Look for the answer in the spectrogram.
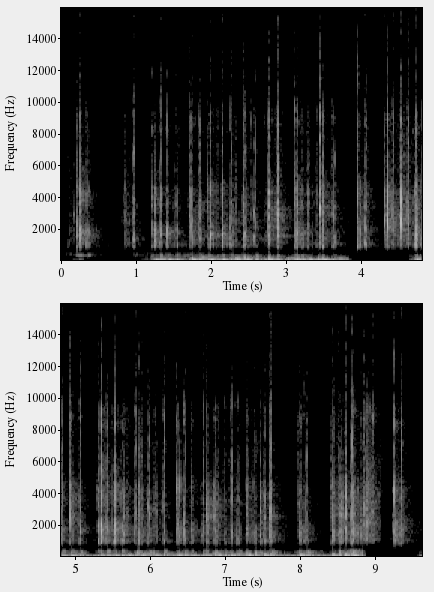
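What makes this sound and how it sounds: A full-size black plastic HyperX Alloy Core gaming keyboard with square plastic keycaps and a foam-modded, foam-dampened case is typed on, index fingertips tapping keys one at a time. Quick, short clicky taps come in steady bursts, each with a deep low thump under a bright clatter, separated by brief pauses.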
